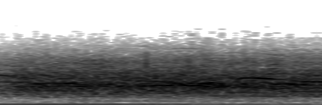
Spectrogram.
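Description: A baseball stadium crowd roars in reaction to a long drive that curved just foul near the wall, a loud, steady wash of overlapping voices for about two seconds, with no distinct peaks and a faint low hum underneath.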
